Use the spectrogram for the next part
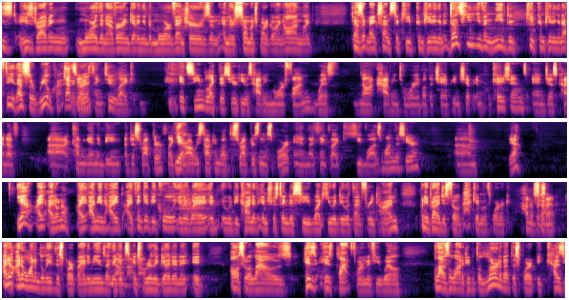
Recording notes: chat live at PRI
